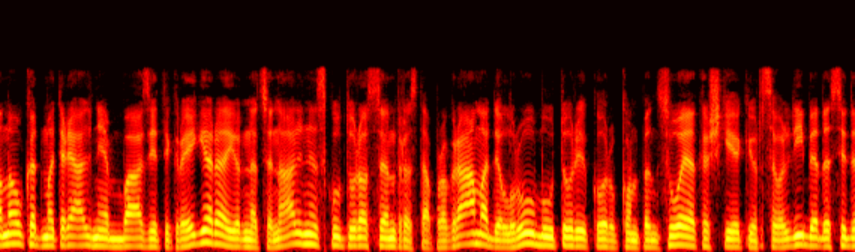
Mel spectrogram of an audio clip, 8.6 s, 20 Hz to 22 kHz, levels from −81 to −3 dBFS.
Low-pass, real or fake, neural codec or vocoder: 7.2 kHz; fake; codec, 16 kHz, 1 kbps, X-Codec, WavLM features, trained on Multilingual LibriSpeech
